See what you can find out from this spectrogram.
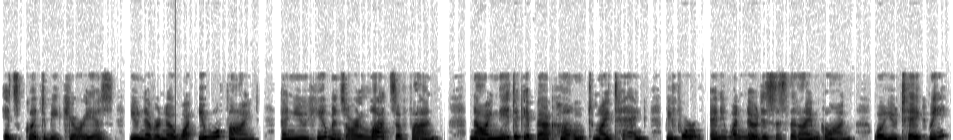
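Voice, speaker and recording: A woman reading aloud and putting on a tiny mermaid girl with a high, sweet storybook voice, polite and earnest. The pitch leaps around a lot. The recording is dull and lo-fi. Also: big pitch swings, normal speed. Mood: cheerful.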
